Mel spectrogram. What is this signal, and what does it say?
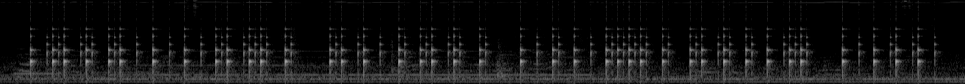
Morse code, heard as a telegraph sounder, hand-sent with a paddle, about 21 wpm, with the noise of a cafe. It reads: CATTLE WERE TETHERED TO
